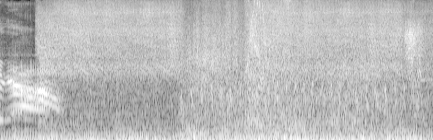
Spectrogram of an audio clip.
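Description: Cartoon action soundtrack: a brief shouted cry right at the start, then dramatic background music under a rushing sound effect about two and a half seconds in.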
